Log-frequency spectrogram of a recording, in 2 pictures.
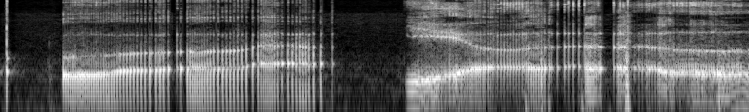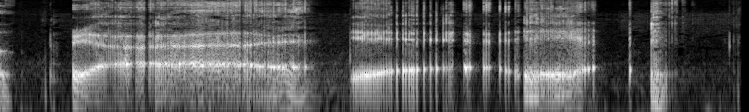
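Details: Burping compilation: four long, loud, drawn-out belches with a tonal, voiced quality, separated by short silences.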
